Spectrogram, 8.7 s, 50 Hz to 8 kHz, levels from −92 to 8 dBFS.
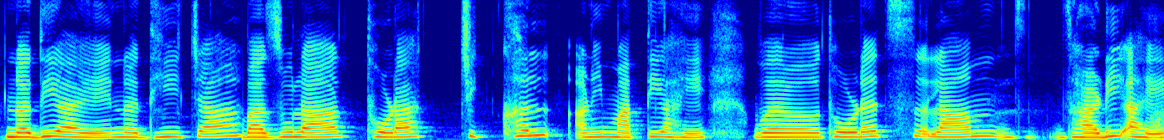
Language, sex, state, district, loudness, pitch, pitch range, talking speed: Marathi, female, Maharashtra, Sindhudurg, -17 LUFS, 255 Hz, 240-275 Hz, 115 wpm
